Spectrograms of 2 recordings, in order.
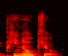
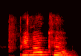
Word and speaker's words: Pinocchio: Aquí esta doble C se pronuncia como si fuera una K, okay? Pinocchio. Pinocchio.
